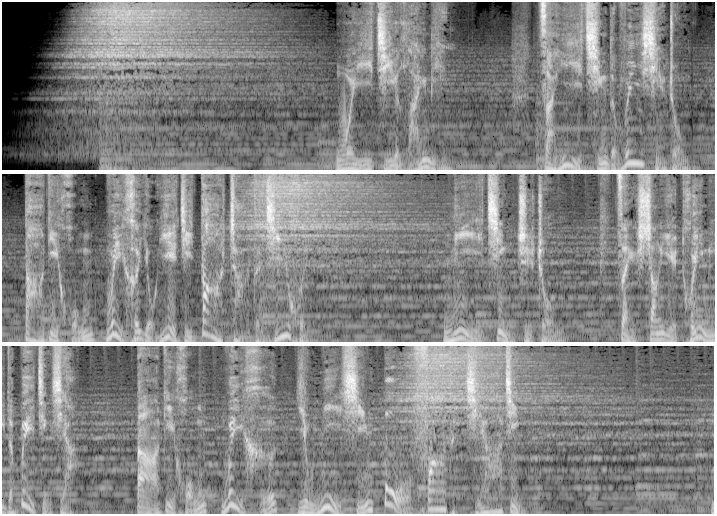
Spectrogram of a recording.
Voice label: 男,激昂大气

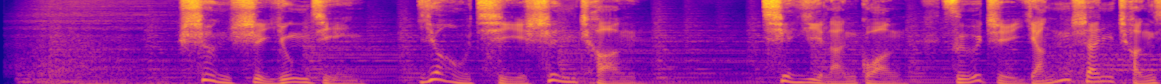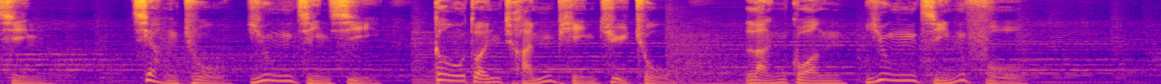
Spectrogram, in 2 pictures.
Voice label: 男 广告 房产

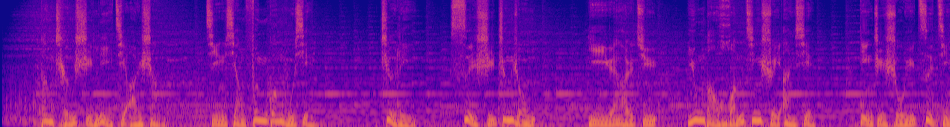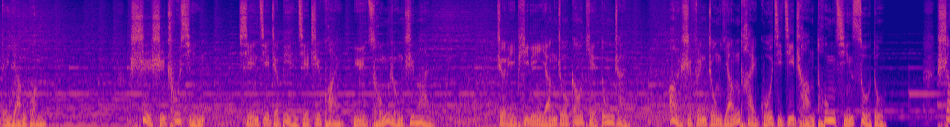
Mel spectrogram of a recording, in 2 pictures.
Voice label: 男 宣传片; 黄金水岸线

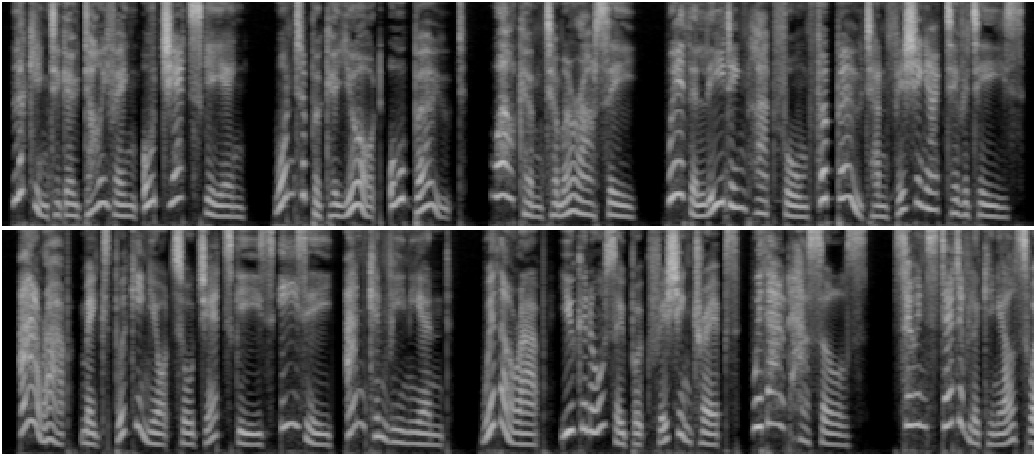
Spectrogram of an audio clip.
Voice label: 外籍英女 广告 水上运动器材租赁

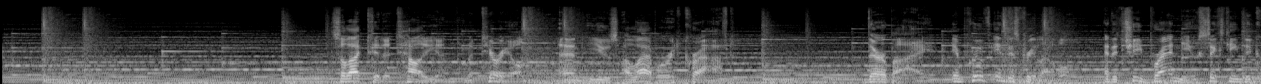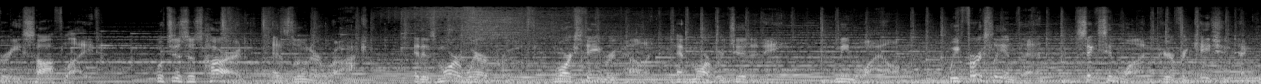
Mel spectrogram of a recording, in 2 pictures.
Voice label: 男 瓷砖宣传片; 箭牌瓷砖

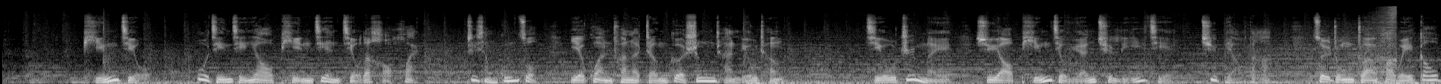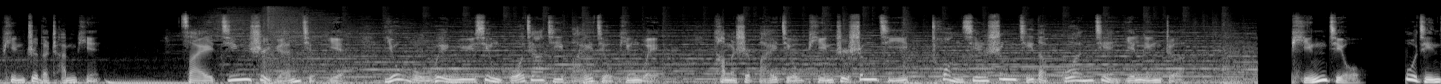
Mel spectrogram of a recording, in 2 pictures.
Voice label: 男 宣传片

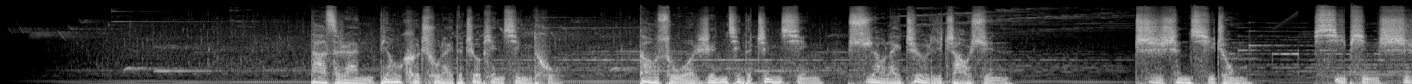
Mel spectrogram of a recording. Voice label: 中年男旅游宣传片神秘舒缓深情; 飞天山

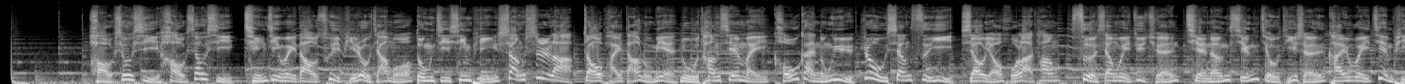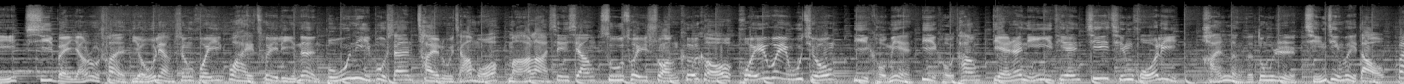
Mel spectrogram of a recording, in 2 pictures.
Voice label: 男 广告 年轻活力 促销

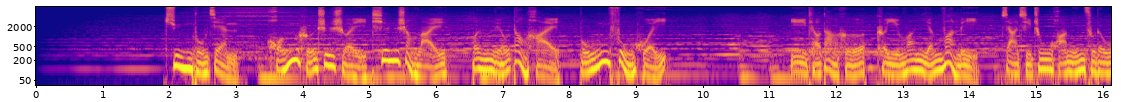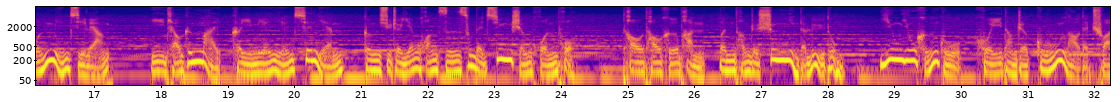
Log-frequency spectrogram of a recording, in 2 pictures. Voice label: 男 记录 历史人文

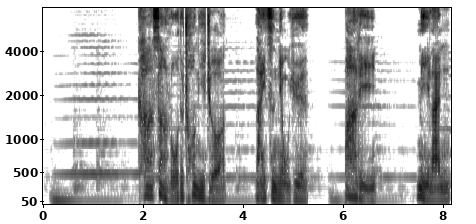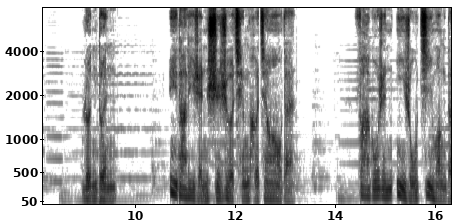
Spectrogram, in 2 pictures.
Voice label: 男 纪录片 音乐版

